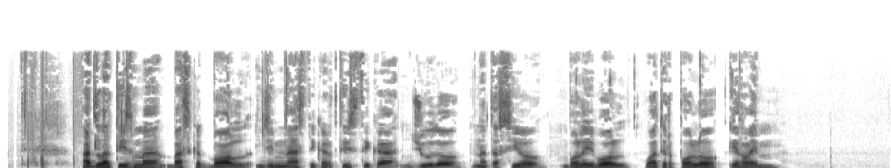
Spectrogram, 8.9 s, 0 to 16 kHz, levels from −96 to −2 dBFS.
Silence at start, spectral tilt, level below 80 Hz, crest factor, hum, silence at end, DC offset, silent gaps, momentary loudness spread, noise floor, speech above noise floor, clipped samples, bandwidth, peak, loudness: 0.2 s; -5.5 dB/octave; -64 dBFS; 22 dB; none; 1.15 s; under 0.1%; none; 12 LU; -77 dBFS; 55 dB; under 0.1%; 11.5 kHz; -2 dBFS; -23 LUFS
